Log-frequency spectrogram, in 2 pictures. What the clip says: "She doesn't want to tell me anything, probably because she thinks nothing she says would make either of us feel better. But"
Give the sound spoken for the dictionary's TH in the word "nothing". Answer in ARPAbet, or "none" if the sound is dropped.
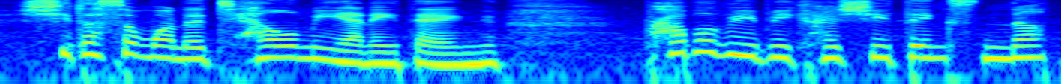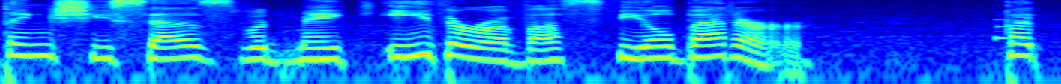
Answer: TH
